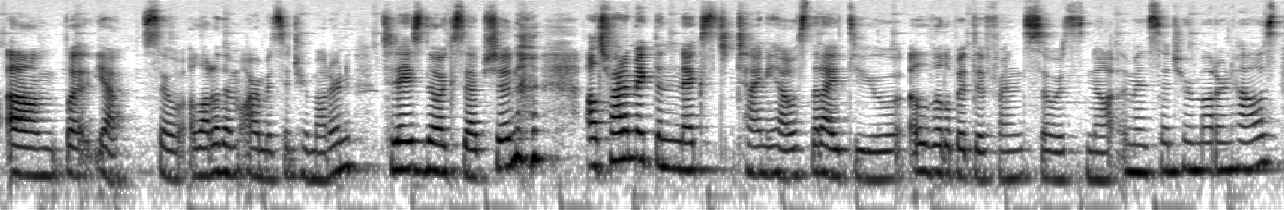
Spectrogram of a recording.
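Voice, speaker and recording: A woman's voice: medium pitch, normal speed. A young Danish woman chatting casually and rambling a little as she talks over a game speed build, often restarting her sentences. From Denmark. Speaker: YouTube creator.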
